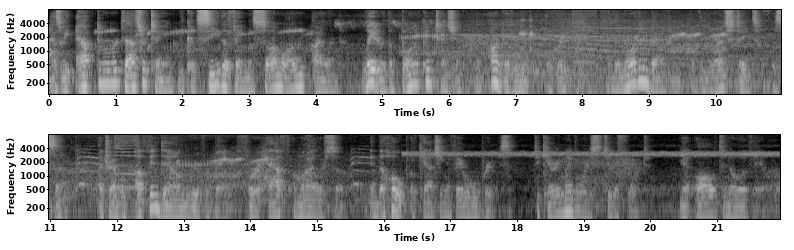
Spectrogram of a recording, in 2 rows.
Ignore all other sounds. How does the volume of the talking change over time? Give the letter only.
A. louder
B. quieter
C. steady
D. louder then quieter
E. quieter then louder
B.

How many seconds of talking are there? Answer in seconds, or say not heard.
22 s.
